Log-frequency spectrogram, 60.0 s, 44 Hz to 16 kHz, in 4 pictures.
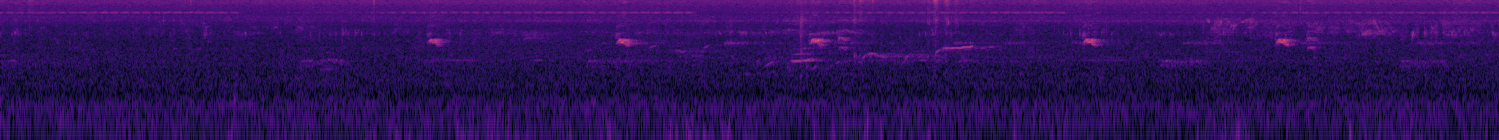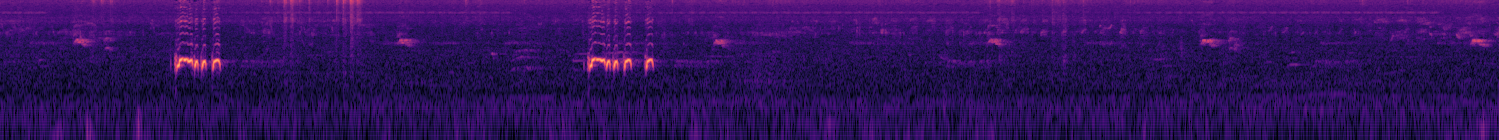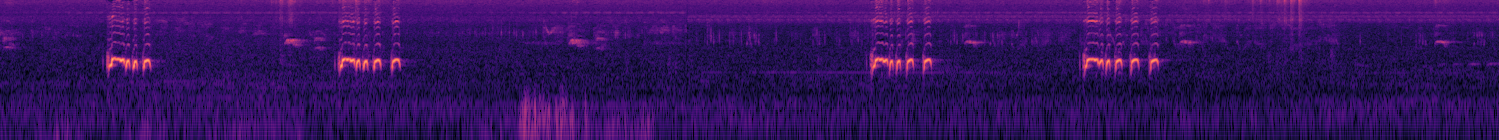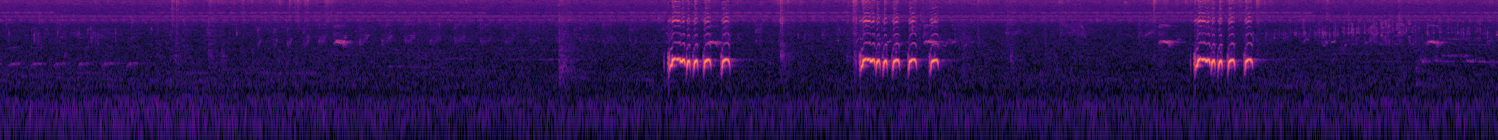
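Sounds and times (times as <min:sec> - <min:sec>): faint high chirps: 0:01.8 - 0:31.7
dove cooing: 0:16.7 - 0:18.6, 0:20.8 - 0:22.8, 0:31.0 - 0:31.6, 0:33.3 - 0:34.1, 0:38.6 - 0:39.6, 0:40.8 - 0:41.7, 0:51.6 - 0:52.4, 0:53.5 - 0:54.6, 0:56.8 - 0:57.6.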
